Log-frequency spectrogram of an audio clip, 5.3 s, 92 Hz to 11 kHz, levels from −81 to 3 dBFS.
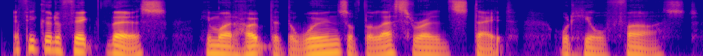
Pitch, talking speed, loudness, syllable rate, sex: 105 Hz, 205 wpm, -18 LUFS, 5.0 syllables/s, male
